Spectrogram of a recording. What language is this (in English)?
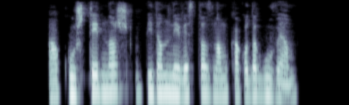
Macedonian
